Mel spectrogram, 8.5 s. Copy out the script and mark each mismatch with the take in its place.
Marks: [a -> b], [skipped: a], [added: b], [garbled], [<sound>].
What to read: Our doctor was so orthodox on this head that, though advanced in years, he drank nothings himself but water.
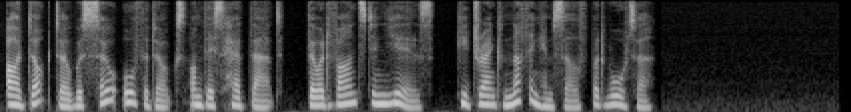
Our doctor was so orthodox on this head that, though advanced in years, he drank [nothings -> nothing] himself but water.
